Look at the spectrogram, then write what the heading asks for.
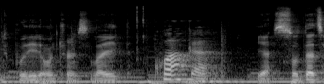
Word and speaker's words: Quokka: Quokka.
